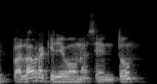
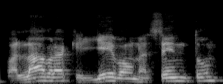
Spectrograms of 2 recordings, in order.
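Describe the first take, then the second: First: Said in the usual way. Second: "Palabra que lleva un acento" said slowly, joined as one flow with the weight on "lleva"; slow stress demo. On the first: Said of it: "fíjate que la U ya se ha fusionado con la A". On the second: Shown as a demonstration. Teacher slowly shows students where "lleva" takes the stress. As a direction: spell it out slowly so the class hears "lleva" carry the accent. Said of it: "el acento aquí iría en lleva".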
